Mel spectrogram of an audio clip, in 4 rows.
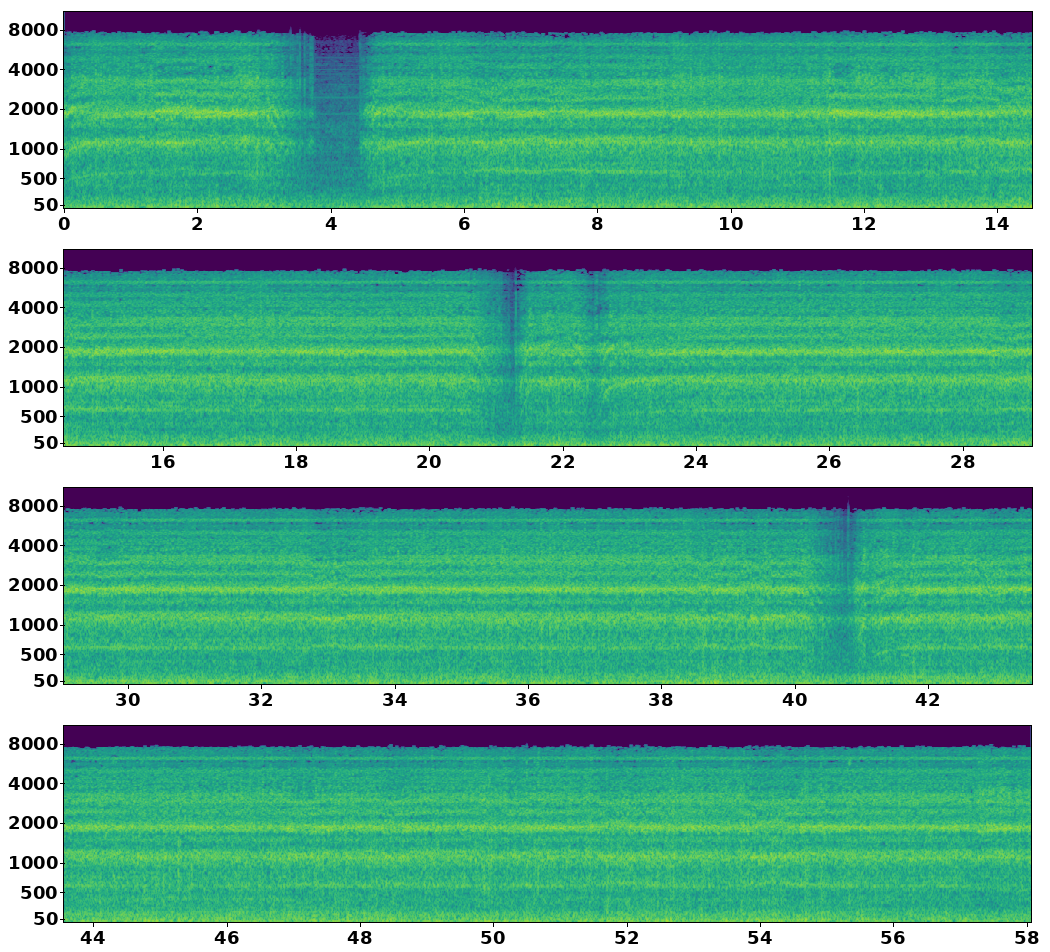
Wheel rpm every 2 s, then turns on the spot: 150, 100, 90, 160, 160, 160, 160, 160, 160, 160, 100, 130, 160, 160, 160, 160, 160, 160, 160, 160, 90, 160, 160, 160, 160, 160, 160, 160, 160.
none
